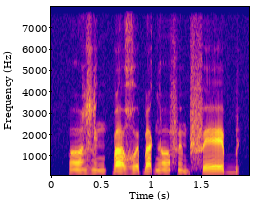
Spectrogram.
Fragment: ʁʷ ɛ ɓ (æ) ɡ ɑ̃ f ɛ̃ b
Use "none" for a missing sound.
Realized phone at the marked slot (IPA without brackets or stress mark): a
